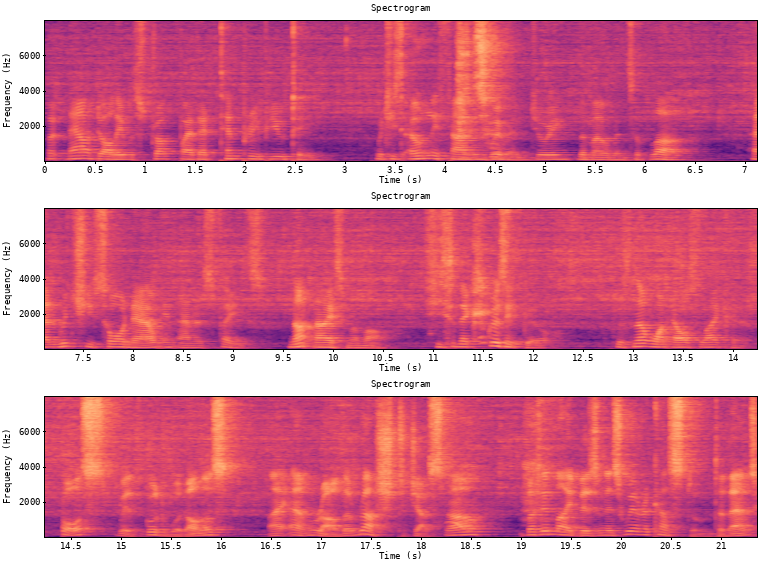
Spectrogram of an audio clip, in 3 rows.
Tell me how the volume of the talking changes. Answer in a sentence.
The loudness of the talking stays about the same.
